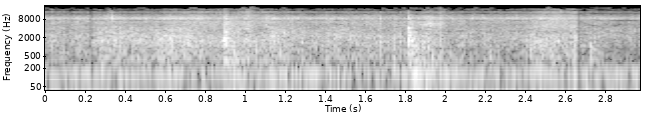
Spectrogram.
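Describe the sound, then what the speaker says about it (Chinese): Dried mustard greens (meigancai) stir-fried in a wok in hot smoking oil with aromatics: a loud continuous sizzle broken by scraping spatula strokes near the pan, no voices. "随便给它翻炒2下"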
